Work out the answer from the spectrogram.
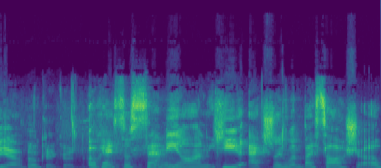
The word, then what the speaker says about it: Semyon: Semyon, almost like Simon. It's like their version of Simon.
